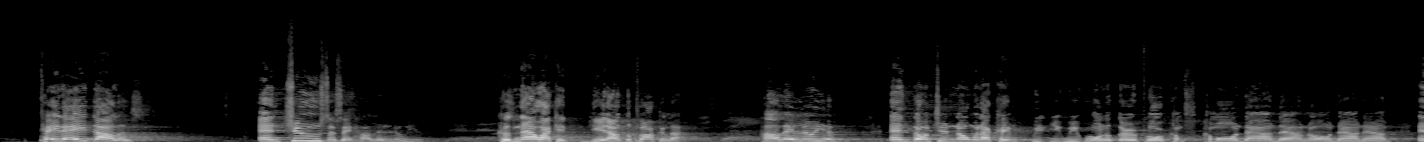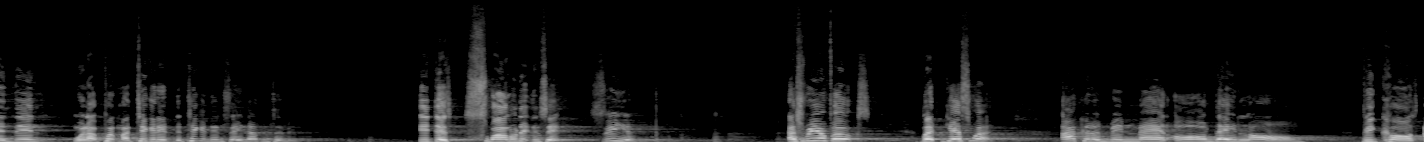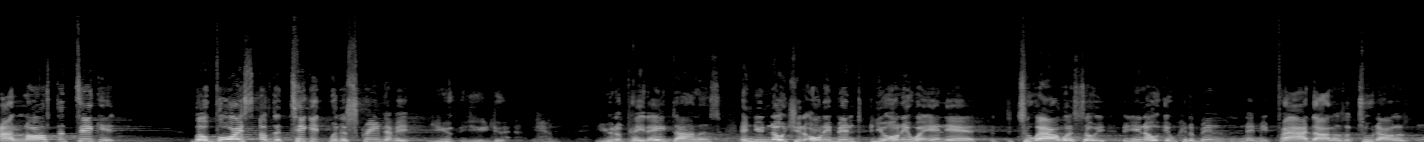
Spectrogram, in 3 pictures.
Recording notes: During Wednesday night service on May 3, 2017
